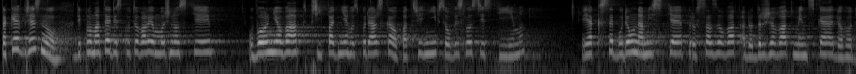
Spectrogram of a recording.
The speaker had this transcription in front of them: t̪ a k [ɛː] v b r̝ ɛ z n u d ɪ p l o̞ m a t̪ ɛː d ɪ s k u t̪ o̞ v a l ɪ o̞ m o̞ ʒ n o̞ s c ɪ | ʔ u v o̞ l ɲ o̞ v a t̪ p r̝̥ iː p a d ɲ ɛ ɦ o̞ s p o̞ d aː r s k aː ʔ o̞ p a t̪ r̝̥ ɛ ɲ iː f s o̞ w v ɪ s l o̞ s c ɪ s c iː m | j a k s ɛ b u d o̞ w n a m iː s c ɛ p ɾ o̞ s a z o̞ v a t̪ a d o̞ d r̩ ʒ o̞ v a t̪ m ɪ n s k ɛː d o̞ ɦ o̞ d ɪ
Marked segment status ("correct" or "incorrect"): correct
